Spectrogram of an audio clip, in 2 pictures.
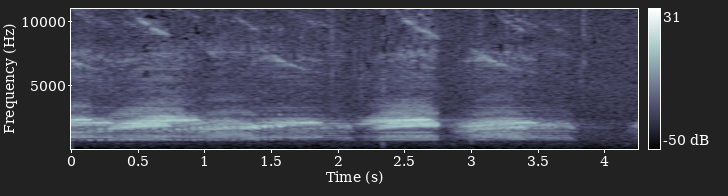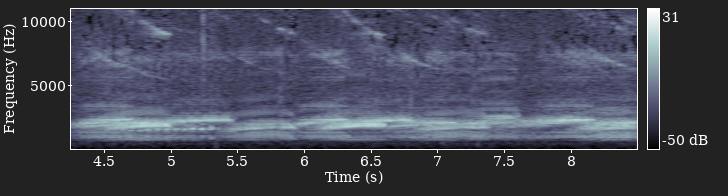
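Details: Frog chorus: many overlapping, rapidly pulsed mid-pitched croaks form a dense, nearly continuous rasping din, with brief lulls around two and four seconds.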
